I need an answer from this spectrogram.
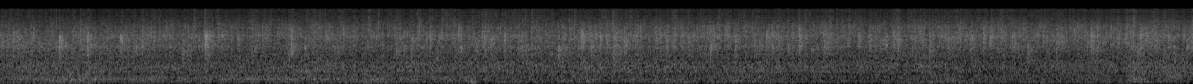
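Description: Heavy rain pouring steadily onto a street and the surfaces around it: a dense, even hiss with faint scattered drop ticks.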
